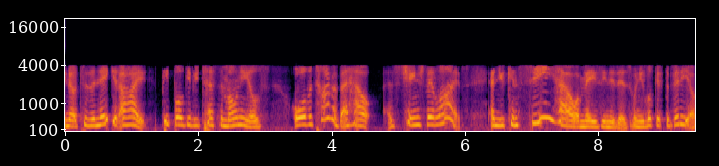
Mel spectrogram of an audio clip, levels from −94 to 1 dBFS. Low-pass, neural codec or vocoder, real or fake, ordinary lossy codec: 7.2 kHz; none; real; AAC, 16 kbps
